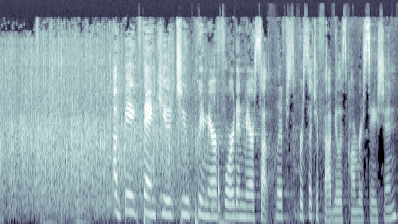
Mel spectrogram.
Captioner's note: applause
